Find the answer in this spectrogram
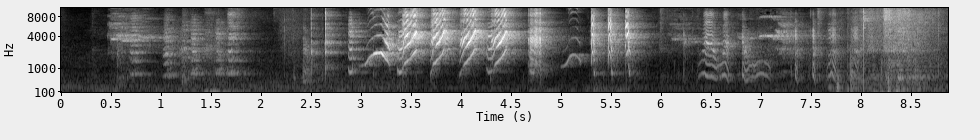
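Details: Rose-ringed parakeet (ringneck green parrot) in India giving harsh, grating squawks: a fast run of rising screeches repeated about three times a second, then scattered shorter squeaks and a burst of noise at the end.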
